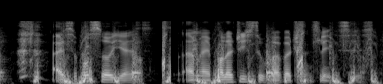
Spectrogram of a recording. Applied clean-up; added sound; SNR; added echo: neural mask model RNNoise.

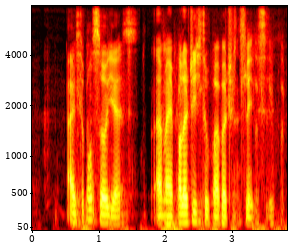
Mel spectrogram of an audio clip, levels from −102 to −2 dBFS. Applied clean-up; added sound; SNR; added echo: neural mask model DeepFilterNet 3.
